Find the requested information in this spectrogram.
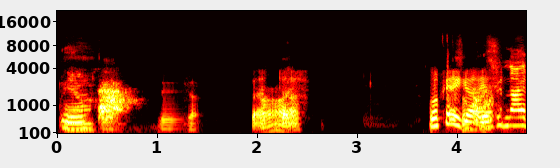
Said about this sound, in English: Somebody's chiming in. I hear a dog barking.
